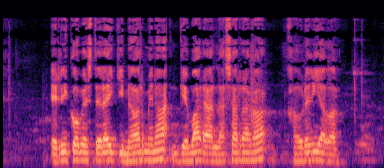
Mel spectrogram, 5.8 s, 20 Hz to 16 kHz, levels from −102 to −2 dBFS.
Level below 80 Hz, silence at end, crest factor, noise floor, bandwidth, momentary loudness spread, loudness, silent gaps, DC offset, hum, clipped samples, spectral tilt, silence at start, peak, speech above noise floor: -60 dBFS; 0.25 s; 18 dB; -58 dBFS; 11.5 kHz; 11 LU; -22 LUFS; none; under 0.1%; none; under 0.1%; -5 dB/octave; 0.75 s; -4 dBFS; 36 dB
